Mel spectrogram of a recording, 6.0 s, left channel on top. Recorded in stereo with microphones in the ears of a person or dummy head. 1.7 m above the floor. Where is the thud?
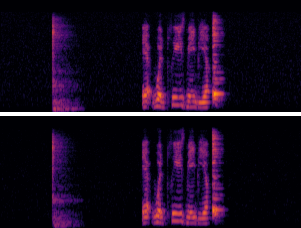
45° right (ahead or behind), 1.7 m.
